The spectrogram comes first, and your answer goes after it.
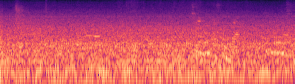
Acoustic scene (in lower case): subway train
